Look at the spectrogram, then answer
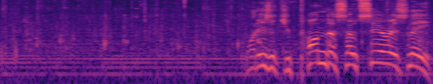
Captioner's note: chuckles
